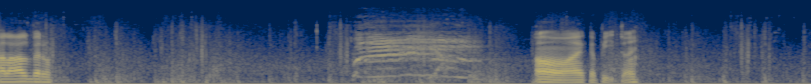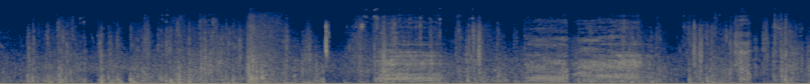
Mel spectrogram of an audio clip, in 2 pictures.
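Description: A horse's hooves thud through snow at a gallop.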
